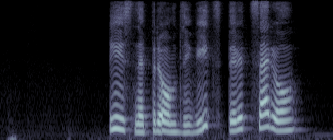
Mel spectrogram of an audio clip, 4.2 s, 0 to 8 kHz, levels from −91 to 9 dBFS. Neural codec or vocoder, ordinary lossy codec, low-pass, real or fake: codec, 16 kHz, 0.5 kbps, FunCodec, trained on LibriTTS, 25 frames a second; none; none; fake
